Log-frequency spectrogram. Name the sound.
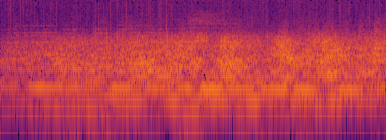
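airplane taking off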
